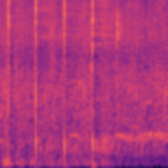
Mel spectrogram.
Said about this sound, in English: Good morning, everybody. Come on, clap real big. Yes, sir. Woo.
